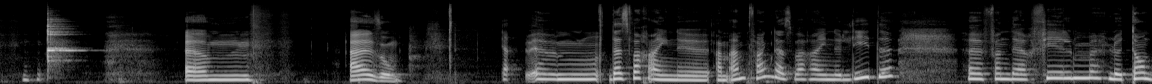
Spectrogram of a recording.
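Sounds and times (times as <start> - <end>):
speech: 0.2 - 0.6, 1.8 - 2.7, 3.5 - 11.5
glasses clinking in a toast: 0.5 - 1.1.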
